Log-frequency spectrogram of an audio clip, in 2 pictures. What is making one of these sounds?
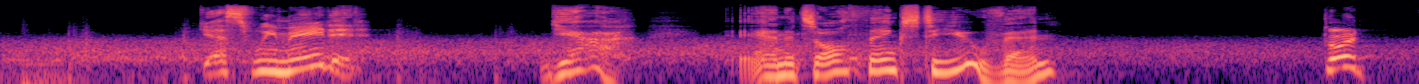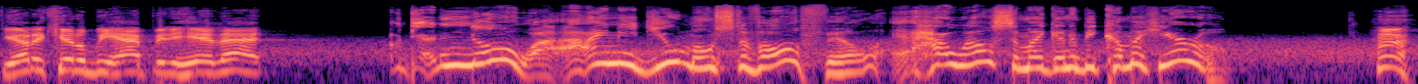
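A young man speaks warmly.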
